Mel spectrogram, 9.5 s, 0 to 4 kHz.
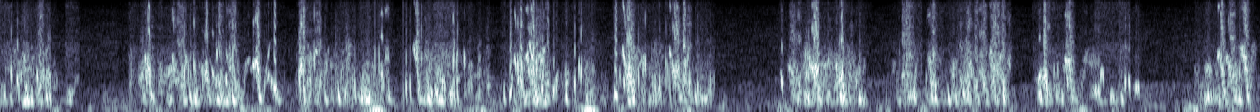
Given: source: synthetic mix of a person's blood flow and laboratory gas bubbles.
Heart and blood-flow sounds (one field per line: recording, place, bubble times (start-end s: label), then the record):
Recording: Doppler ultrasound of blood flow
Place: subclavian vein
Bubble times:
0.00-0.43 s: bubbles
0.48-0.59 s: bubbles
0.95-2.13 s: bubbles
2.20-2.96 s: bubbles
3.01-3.69 s: bubbles
3.75-5.37 s: bubbles
5.83-6.54 s: bubbles
6.67-7.60 s: bubbles
7.74-8.56 s: bubbles
8.94-9.43 s: bubbles
From the record:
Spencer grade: 4 (maximum detectable bubble signal sounding continuously throughout systole and diastole of every cardiac period, and overriding the amplitude of the normal cardiac signals)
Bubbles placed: anywhere in the cardiac cycle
